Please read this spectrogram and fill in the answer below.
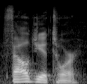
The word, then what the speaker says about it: Falgiatore: And we have Mr. Anthony Falgiator. Did I say it right? – You did.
